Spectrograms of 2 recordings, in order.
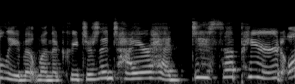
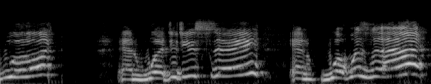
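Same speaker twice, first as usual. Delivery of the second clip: shouting; 5 semitones higher, 3 dB louder than usual. Acted.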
